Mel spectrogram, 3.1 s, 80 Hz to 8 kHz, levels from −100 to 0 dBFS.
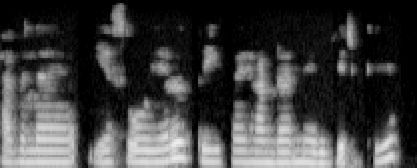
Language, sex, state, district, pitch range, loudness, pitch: Tamil, female, Tamil Nadu, Kanyakumari, 190-205 Hz, -17 LUFS, 200 Hz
